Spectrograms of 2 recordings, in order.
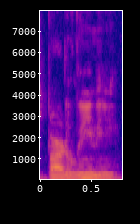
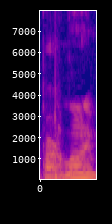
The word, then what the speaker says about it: Bartolini: I don't say it right, and somebody called me on that, and they're right. It is Bartolini. I'm probably gonna revert to calling it Bartoloni because I always did.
